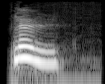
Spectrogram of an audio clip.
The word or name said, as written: mm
